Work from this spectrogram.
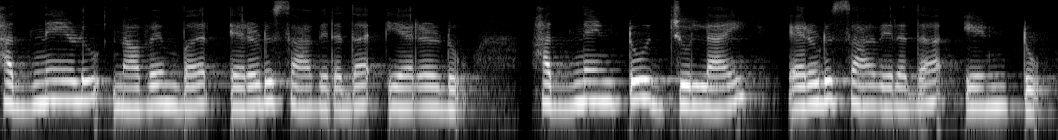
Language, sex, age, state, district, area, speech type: Kannada, female, 18-30, Karnataka, Udupi, rural, spontaneous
